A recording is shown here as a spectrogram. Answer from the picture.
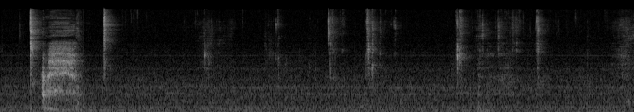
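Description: Eating sounds from a person eating pork kimchi stew with a wooden spoon from a stainless steel pot. There is one short louder noisy sound about half a second in, then faint scattered clicks of chewing and mouth noises.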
